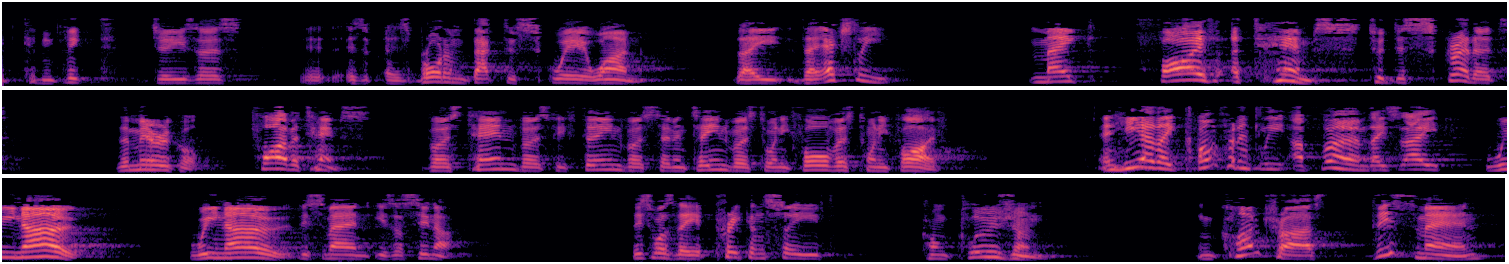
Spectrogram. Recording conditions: large echoing room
